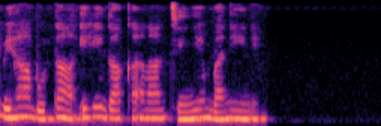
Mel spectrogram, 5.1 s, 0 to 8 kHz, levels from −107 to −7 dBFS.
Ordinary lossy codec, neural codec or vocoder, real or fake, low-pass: none; none; real; 7.2 kHz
